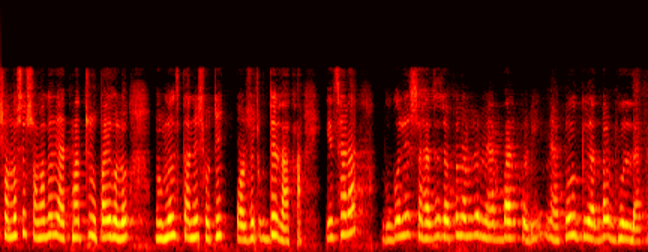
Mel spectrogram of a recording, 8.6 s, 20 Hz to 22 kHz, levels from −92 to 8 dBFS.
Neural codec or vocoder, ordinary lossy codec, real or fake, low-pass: codec, 44.1 kHz, 2.6 kbps, SNAC; none; fake; 7.2 kHz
